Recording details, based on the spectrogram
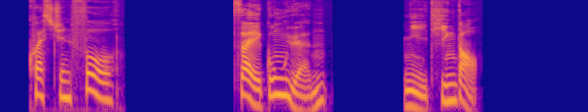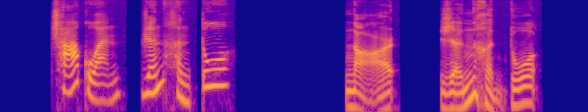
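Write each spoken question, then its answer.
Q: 哪儿人很多?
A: 茶馆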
